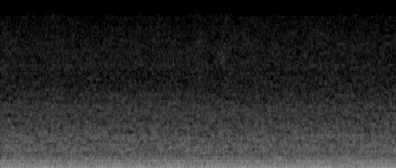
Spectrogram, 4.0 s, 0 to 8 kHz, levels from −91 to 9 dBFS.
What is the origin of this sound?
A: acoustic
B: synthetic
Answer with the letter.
A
